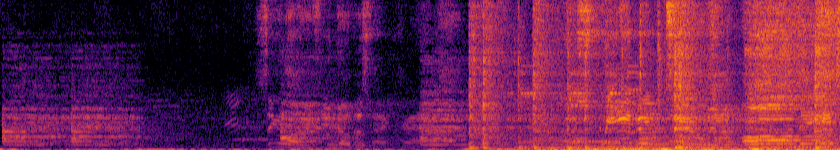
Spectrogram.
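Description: Live rock band playing: a soft intro of sustained chords, then drums, bass and electric guitars come in loudly about three and a half seconds in.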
